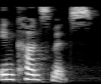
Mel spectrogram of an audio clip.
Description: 音節en・cum・brance 発音記号・読み方
/ɪnkˈʌmbrəns(米国英語)/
